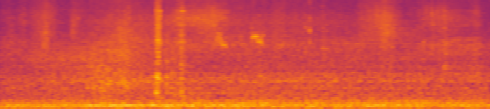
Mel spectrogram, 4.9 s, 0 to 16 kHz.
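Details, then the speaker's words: Mercedes A-Class A160 (2011), a cheap part-exchange car after work by the dealer team, driving on the road: smooth, even engine hum under road noise with no rattle or tapping; sounding amazing, mechanically feels great, normal engine running. "but it's sounding amazing so i think let's drive it see what else it needs"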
